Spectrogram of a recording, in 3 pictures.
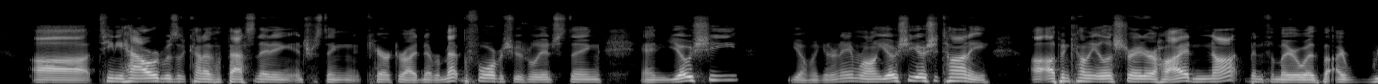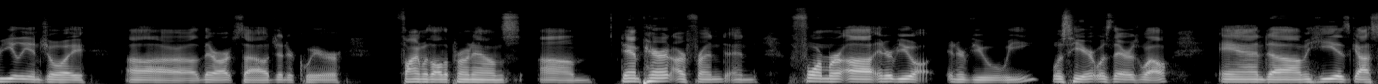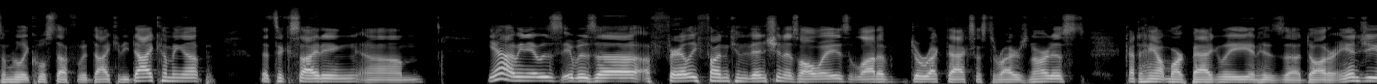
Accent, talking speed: American, 180 wpm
